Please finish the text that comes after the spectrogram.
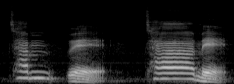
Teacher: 둘째 음절 이하로 내려가면 우리가 아주 자연스럽게 단모음으로 아직까지는 발음하고 있어요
